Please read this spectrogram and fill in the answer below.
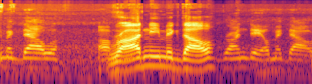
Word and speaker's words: Rondale: more all right my my my name is Rodney McDow Rodney McDow rondale McDow R Rondell it's spelled capital r o n d a l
